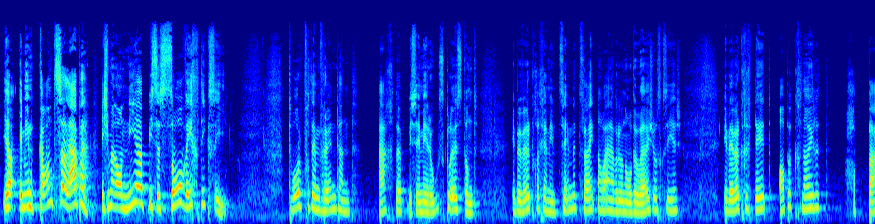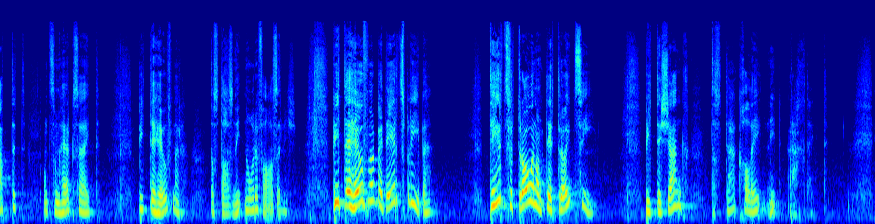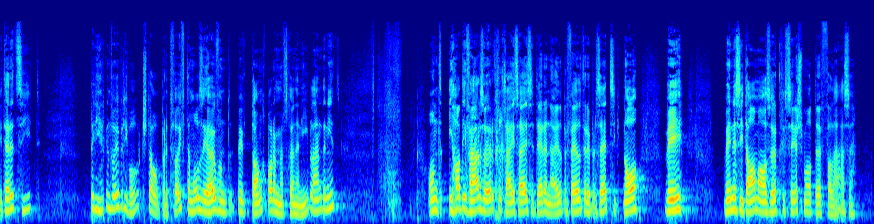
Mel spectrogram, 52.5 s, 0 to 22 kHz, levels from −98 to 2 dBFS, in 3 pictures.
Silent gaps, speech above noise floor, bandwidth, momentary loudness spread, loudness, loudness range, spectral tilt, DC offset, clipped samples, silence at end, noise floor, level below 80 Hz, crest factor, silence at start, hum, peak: none; 42 dB; 15.5 kHz; 18 LU; -36 LUFS; 11 LU; -6 dB/octave; under 0.1%; under 0.1%; 0.4 s; -77 dBFS; -72 dBFS; 22 dB; 0.05 s; none; -14 dBFS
